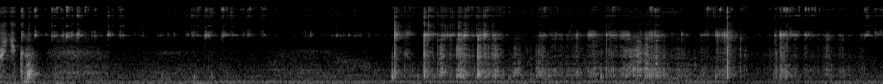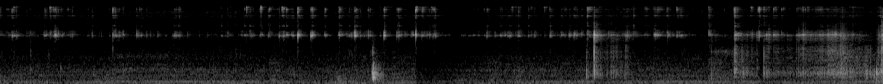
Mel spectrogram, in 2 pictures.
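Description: A toy bell jingles as kittens bat at it.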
